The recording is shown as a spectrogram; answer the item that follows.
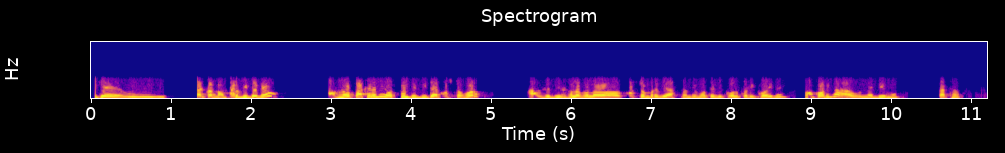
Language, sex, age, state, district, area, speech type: Odia, female, 45-60, Odisha, Sundergarh, rural, conversation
